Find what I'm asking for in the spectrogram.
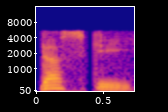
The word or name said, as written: dusky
